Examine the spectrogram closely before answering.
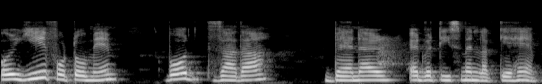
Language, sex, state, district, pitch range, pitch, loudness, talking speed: Hindi, female, Arunachal Pradesh, Papum Pare, 195-230 Hz, 200 Hz, -14 LUFS, 110 wpm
